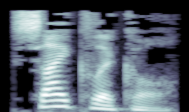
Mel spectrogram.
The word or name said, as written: cyclical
